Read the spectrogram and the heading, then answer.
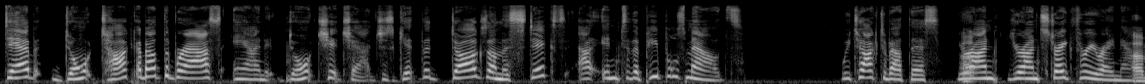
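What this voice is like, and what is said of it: Slight Midwestern American accent. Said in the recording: “you have a bit of a Midwestern accent”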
